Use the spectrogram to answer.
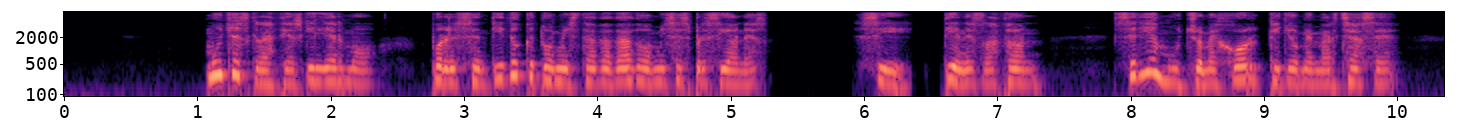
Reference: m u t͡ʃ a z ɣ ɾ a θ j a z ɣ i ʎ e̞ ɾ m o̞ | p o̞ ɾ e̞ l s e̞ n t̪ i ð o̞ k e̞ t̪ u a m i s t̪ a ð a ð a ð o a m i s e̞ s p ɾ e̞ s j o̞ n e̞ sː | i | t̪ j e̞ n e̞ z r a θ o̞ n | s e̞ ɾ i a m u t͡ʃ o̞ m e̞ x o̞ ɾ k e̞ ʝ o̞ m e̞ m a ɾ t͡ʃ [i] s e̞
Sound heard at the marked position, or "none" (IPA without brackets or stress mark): a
